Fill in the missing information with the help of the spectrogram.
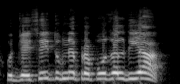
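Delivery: excited teacher emphasis; emphatic. Shown as a demonstration. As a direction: punch out proposal so the class wakes up. Teacher stresses the key moment.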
